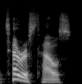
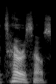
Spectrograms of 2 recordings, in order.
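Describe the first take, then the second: First: A t sound is heard before 'house'. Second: No t sound is heard before 'house'. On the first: "terraced, that sound at the end" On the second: "does sometimes get dropped"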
